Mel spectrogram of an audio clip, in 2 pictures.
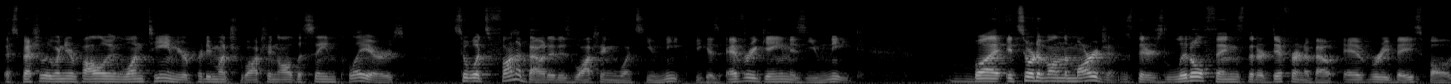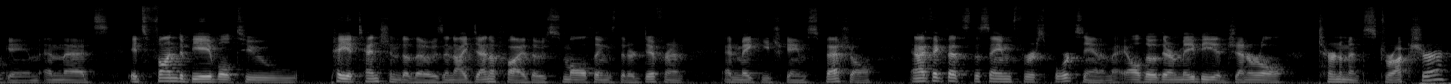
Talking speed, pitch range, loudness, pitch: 180 wpm, 100-125 Hz, -36 LUFS, 110 Hz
